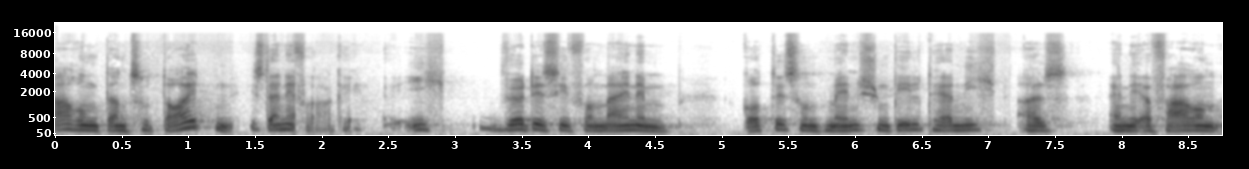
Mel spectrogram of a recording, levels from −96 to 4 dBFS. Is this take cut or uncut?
cut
